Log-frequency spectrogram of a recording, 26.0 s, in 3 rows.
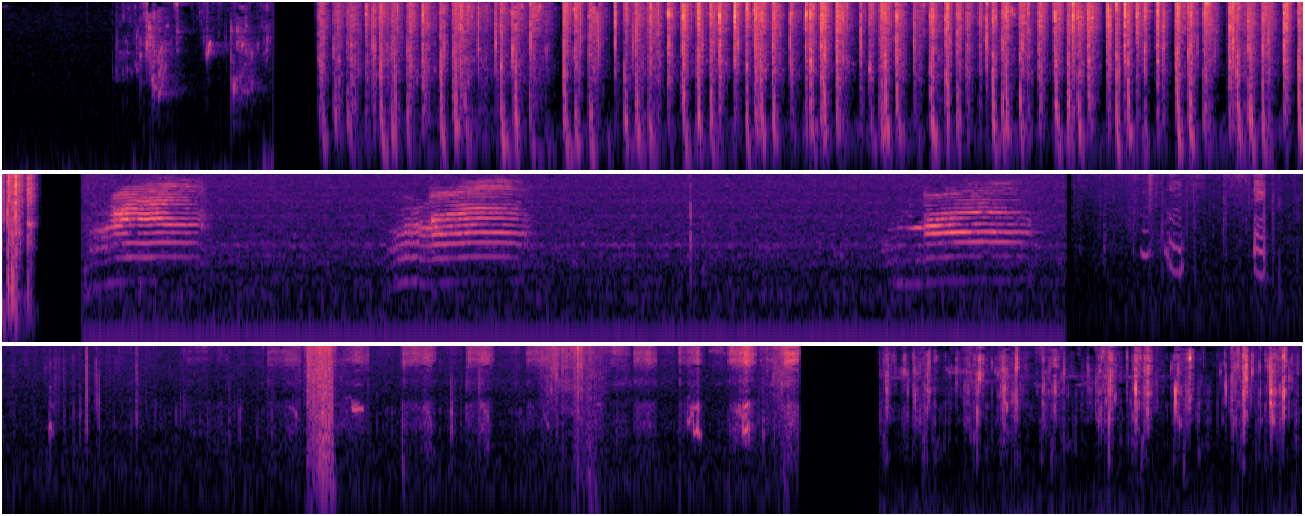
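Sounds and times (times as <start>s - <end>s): cat meowing: 9.2s - 10.0s, 11.3s - 12.2s, 14.6s - 15.6s, 16.2s - 17.8s
low steady hum: 9.3s - 22.5s.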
